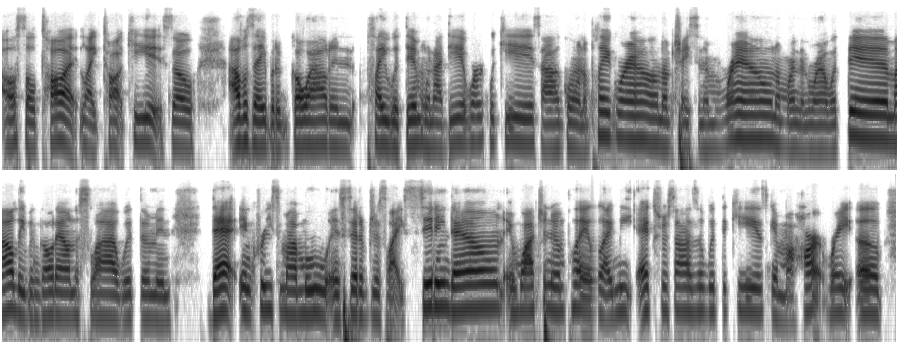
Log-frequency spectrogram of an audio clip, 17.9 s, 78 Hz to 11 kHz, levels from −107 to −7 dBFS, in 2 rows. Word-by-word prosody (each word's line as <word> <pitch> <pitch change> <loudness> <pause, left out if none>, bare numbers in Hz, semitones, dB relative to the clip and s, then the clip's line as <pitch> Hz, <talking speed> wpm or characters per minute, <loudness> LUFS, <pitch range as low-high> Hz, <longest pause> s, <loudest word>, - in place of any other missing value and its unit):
also 165 -2 -3
taught 185 +3 +3
like, 155 -4 -3
taught - - -4
kids, 180 -1 -4
so, 165 -2 -1 0.3
I 170 - +7
was 185 0 -1
able 165 -1 +1
to - - -4
go 165 +1 +2
out 170 0 0
and 160 -1 -6
play 170 -1 0
with 160 -2 -4
them 175 +1 0
when 165 - -6
I 160 - -1
did 175 +3 -4
work 185 0 -6
with 180 - -11
kids, 185 -1 -4
I'll 155 0 -1
go 160 +1 -5
on 150 - -3
a - - -8
playground, 200 -4 0
I'm 165 - -2
chasing 155 0 -8
'em 155 0 -10
around, 200 +3 +1
I'm 175 - -5
running 155 -2 -5
around 150 0 -3
with 155 - -6
them, 200 -3 +5
I'll 200 +2 +5
even 165 -1 -6
go 170 +1 0
down 170 -1 +2
the 165 - -9
slide 165 +1 0
with 160 +1 -7
them, 160 -1 -5
and 150 +1 -5 0.4
that 190 +2 +8
increased 200 +1 -3
my 180 -1 +2
mood 180 +1 0
instead 180 +3 +1
of 175 - -4
just, 165 -1 -7
like, - - -2
sitting 220 0 +4
down 215 +2 +5
and 95 - -4
watching 100 - +2
'em 195 -1 -2
play, 100 - +1
like, 160 +2 -1
me 195 +1 -6
exercising 195 0 -2
with 195 -1 -8
the 195 - -12
kids, 195 0 -5
getting 170 -4 -5
my - - -1
heart 195 +1 +4
rate 190 - -3
up, 95 -1 +3
175 Hz, 235 wpm, -25 LUFS, 160-195 Hz, 0.4 s, that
